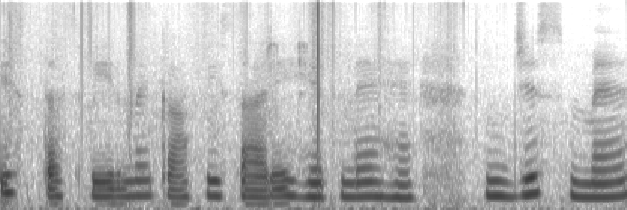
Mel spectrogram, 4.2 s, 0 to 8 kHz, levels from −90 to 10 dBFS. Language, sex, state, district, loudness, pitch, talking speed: Hindi, female, Bihar, Patna, -23 LUFS, 190 Hz, 130 wpm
